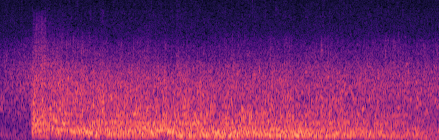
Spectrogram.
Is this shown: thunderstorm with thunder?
yes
